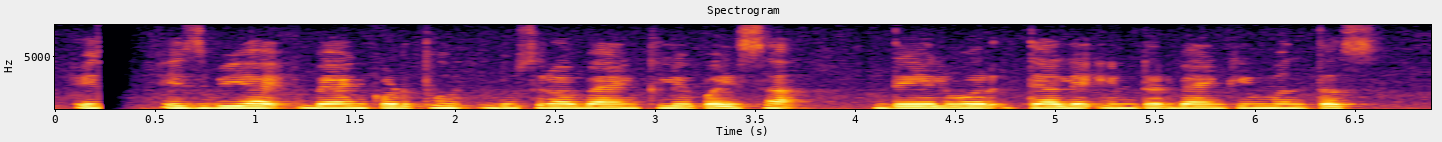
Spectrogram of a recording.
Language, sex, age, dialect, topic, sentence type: Marathi, female, 25-30, Northern Konkan, banking, statement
